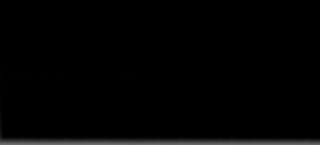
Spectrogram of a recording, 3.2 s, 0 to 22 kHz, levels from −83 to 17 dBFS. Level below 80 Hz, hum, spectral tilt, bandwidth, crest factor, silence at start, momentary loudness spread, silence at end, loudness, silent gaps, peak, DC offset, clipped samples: -42 dBFS; none; -11.5 dB/octave; 1.4 kHz; 8 dB; 0 s; 3 LU; 0 s; -41 LUFS; none; -30 dBFS; under 0.1%; under 0.1%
